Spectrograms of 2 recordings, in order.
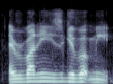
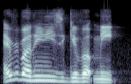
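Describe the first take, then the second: First: Very fast, tumbling decree; rapid-fire repeat. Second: Rushed. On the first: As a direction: rattle it off even quicker. Repeated even faster. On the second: Rapid retold church decree. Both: Retold or imitated.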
